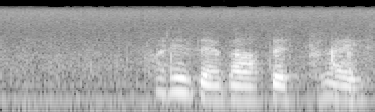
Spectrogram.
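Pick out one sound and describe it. A young woman speaks clearly and calmly, close by.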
